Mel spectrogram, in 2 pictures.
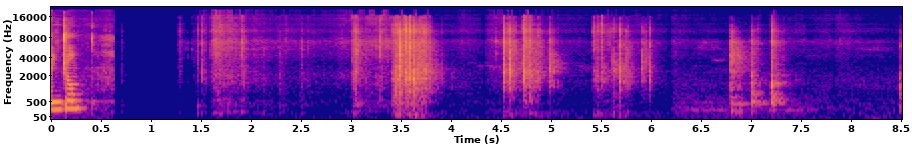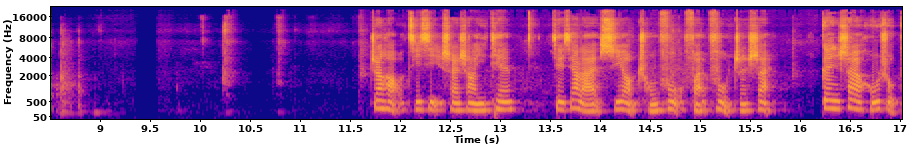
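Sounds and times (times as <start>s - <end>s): pumpkin pieces clicking and clattering: 3.0s - 6.1s.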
